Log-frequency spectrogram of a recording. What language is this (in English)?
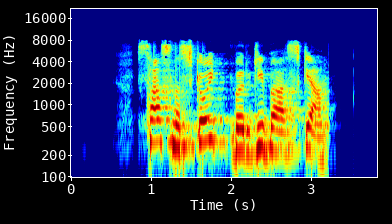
Abkhazian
